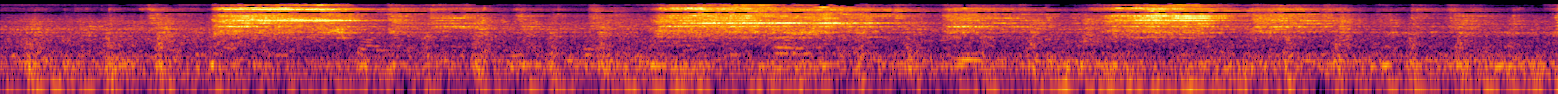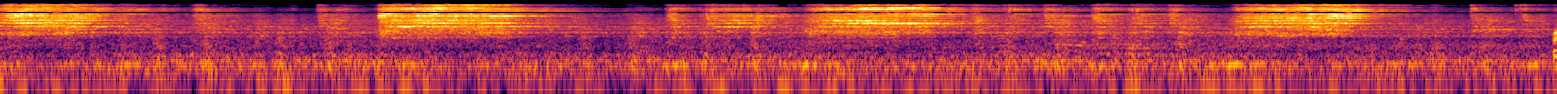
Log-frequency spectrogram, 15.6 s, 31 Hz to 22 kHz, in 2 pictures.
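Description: Avanti West Coast Class 390 Pendolino electric train moving past over the station tracks: a steady rumble of wheels on rail, with high-pitched wheel squeal coming back about every two seconds.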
